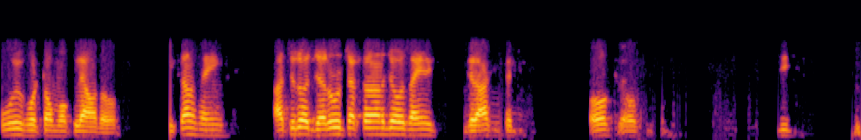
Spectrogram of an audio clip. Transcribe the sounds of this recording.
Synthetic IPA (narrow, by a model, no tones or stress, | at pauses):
uːifoːʈomoːkɪljaʋõnd̪o | ʈʰiːkaːñs̬ãːĩː | ɐt͡ɕʊloːd͡ʑɐɾuːɾt͡ɕɐkɾəɽ̃d͡ʑoːs̬ãːĩ | ɡɪɾaːkpe | oːkeoːke | d͡ʑiː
